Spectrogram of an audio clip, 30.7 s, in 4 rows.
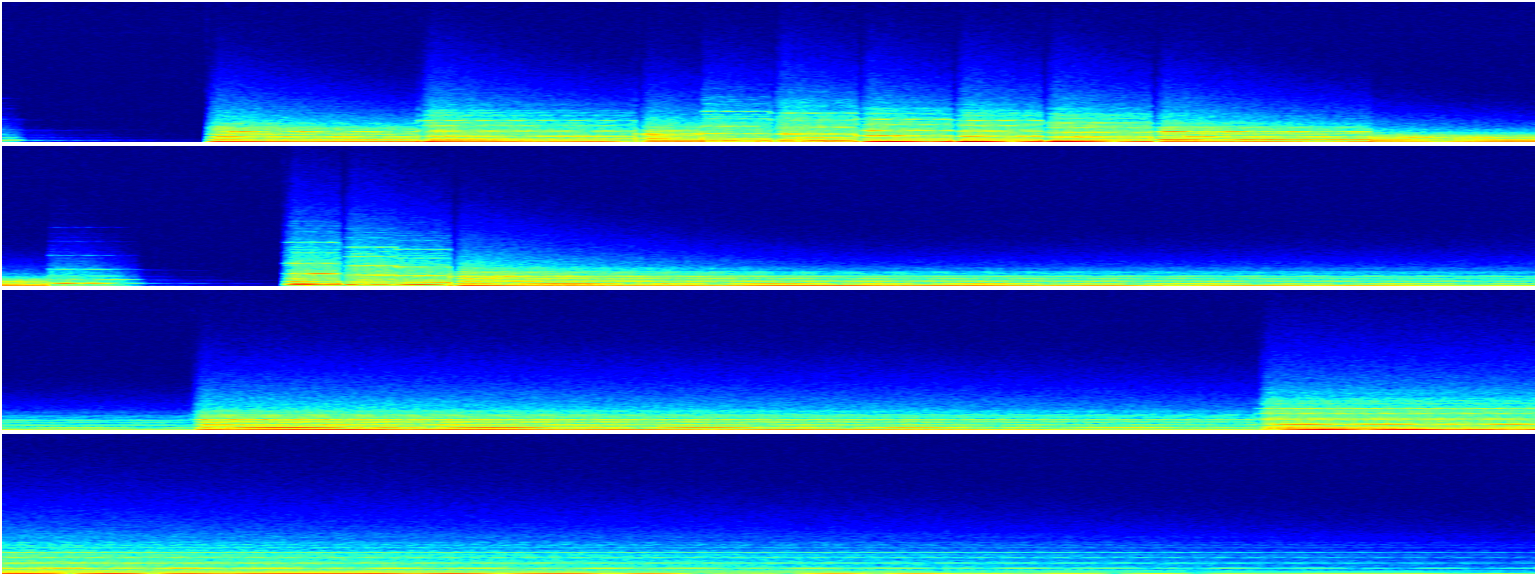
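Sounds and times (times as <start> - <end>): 
Korg DW-8000 synthesizer: 1.0 - 8.3, 9.3 - 30.6.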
